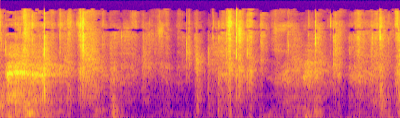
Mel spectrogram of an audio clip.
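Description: A short high-pitched whine at the very start, then dried red chili peppers broken and crumbled between the fingers: scattered faint crackles and rustles.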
